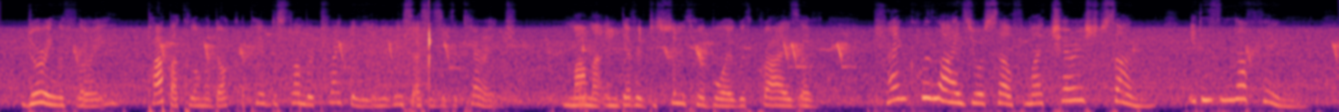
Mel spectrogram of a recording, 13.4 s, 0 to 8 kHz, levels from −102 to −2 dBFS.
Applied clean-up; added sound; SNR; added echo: none; Bird vocalization, bird call, bird song; 4 dB; none.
